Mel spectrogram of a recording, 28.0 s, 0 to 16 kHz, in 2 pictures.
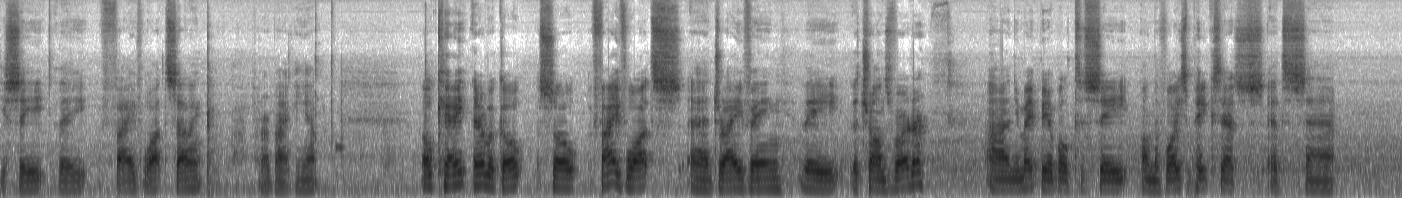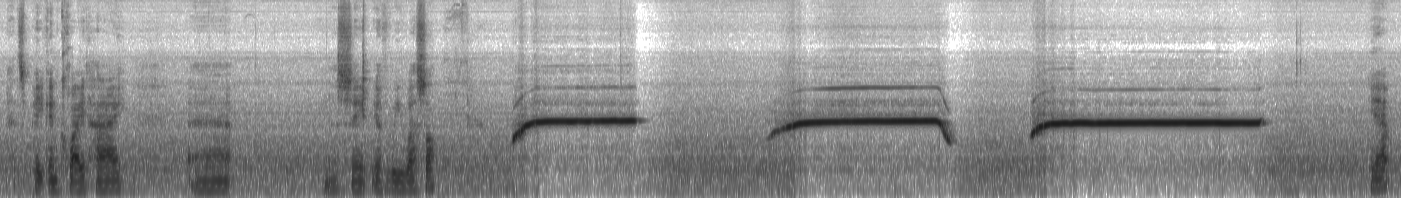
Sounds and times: Whistling: 19.1 - 20.5, 21.7 - 23.6, 24.3 - 26.7.

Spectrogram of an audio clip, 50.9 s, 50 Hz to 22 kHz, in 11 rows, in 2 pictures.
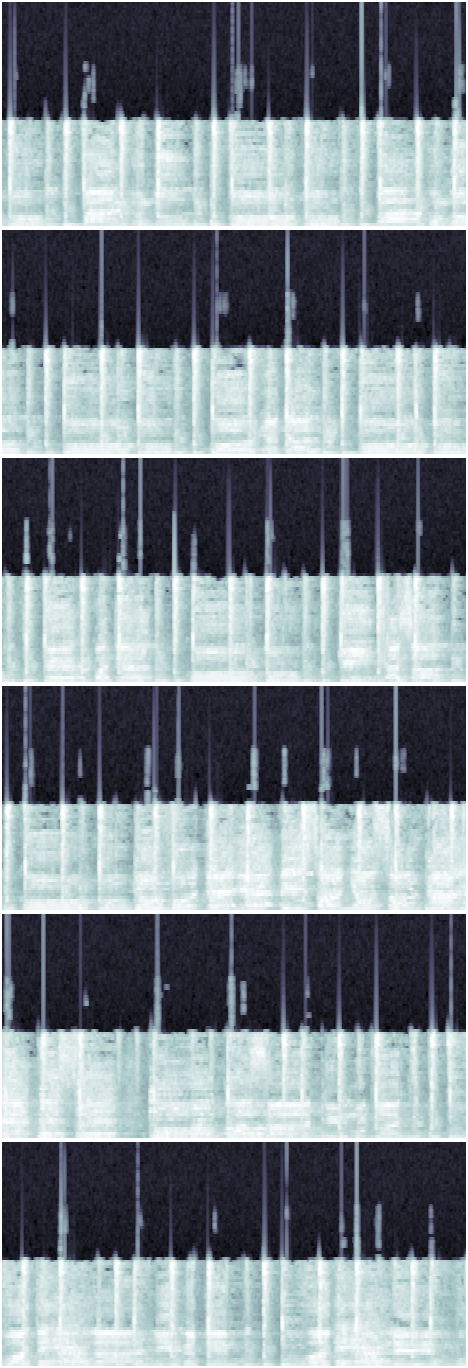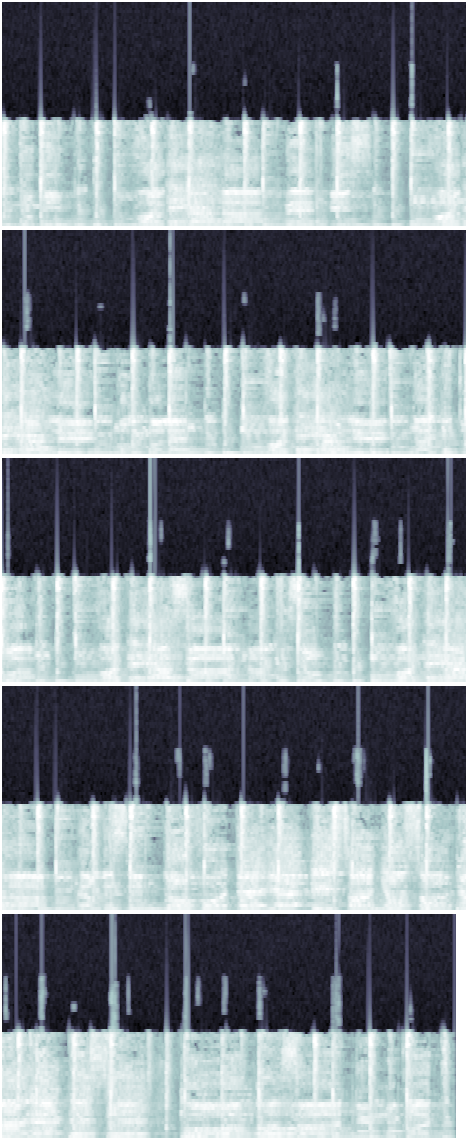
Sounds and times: Jingle (music): 0.0 - 50.9.

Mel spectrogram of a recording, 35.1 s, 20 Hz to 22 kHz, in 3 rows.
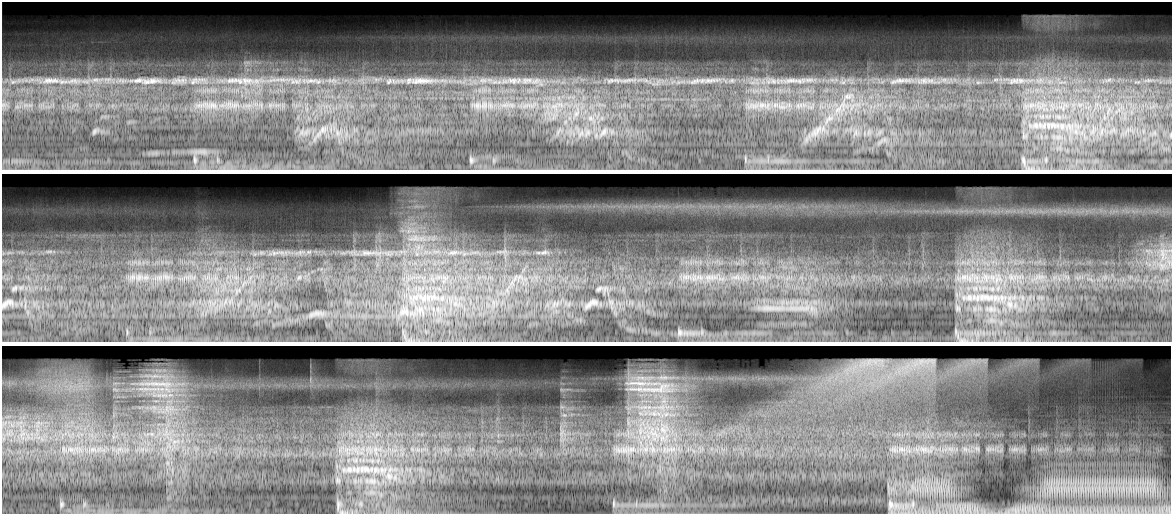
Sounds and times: Noise: 0.0 - 35.0.

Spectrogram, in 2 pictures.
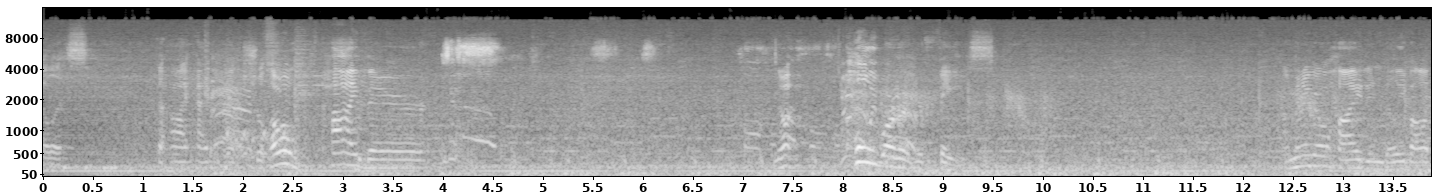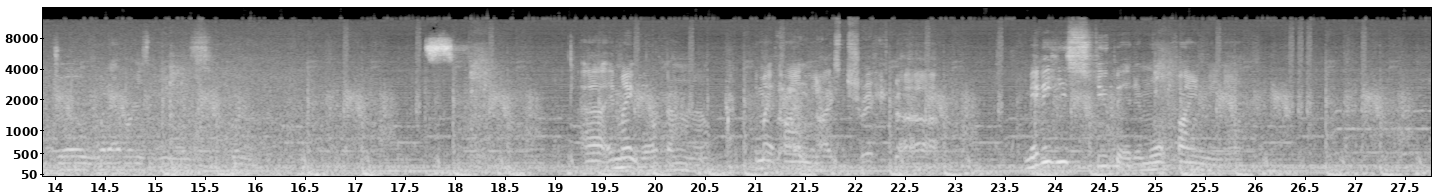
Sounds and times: Speech: 0.0 - 0.5, 1.2 - 4.6, 7.0 - 9.5, 12.4 - 16.0, 19.2 - 22.9, 23.7 - 26.0
Music: 0.0 - 27.7.

